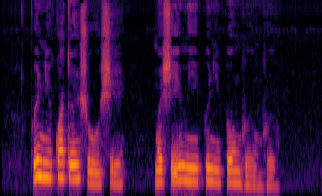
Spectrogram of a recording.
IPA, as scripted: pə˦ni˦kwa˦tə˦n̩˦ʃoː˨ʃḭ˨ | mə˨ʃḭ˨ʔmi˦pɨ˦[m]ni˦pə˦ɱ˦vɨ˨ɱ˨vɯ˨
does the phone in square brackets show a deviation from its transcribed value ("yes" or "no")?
yes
